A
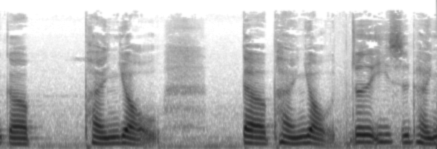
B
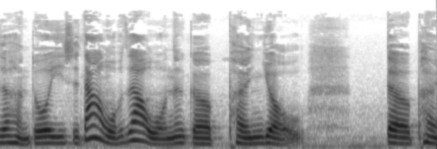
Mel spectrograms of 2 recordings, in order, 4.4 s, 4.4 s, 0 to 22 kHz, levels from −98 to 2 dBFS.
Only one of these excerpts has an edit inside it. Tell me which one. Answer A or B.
B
